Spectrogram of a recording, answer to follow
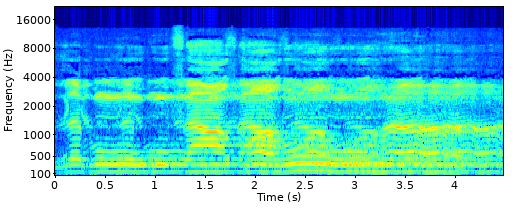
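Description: A male qari's voice in melodic (mujawwad) Qur'an recitation: one long, ornamented line sung through a microphone, with wavering turns, swelling to its loudest about a second and a half in.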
